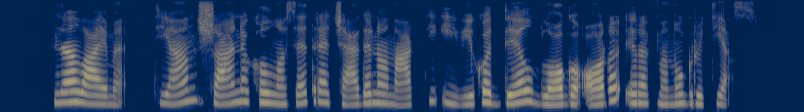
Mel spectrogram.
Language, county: Lithuanian, Šiauliai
